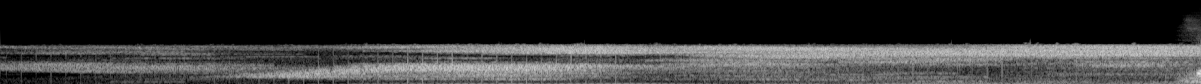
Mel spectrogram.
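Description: A noisy intro sound effect that swells, rising in pitch and loudness over the first few seconds, then holds steady.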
